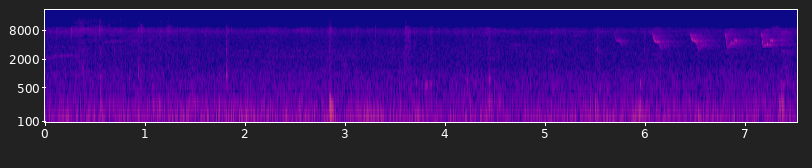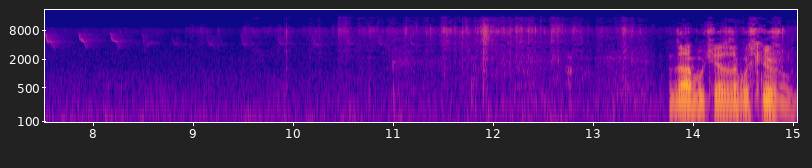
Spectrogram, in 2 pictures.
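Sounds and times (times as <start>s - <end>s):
songbird singing: 0.0s - 15.0s
rustling in dry leaf litter: 9.0s - 13.6s.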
